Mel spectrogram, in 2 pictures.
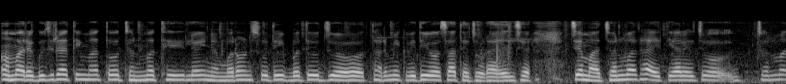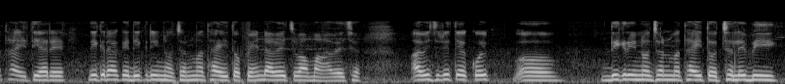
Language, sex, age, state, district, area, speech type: Gujarati, female, 18-30, Gujarat, Junagadh, rural, spontaneous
